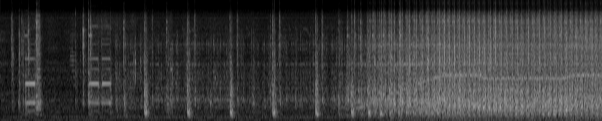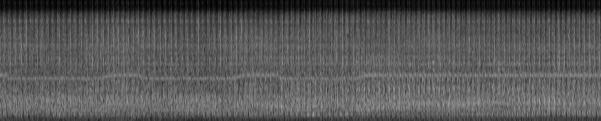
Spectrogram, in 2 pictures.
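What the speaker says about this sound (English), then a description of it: "I'm going to run a placement stitch" An embroidery machine stitches a placement line for a Valentine hug rug, opening with a few sharp, spaced clicks before settling into a loud, continuous rapid needle chatter with a steady motor whine.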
